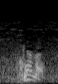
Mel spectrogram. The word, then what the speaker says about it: Tenace: I had no idea about that at all, said Tennis, who pronounces his name Tennis, as in T-E-N-N-I-S, and who celebrated his 26th birthday only 4 days ago.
